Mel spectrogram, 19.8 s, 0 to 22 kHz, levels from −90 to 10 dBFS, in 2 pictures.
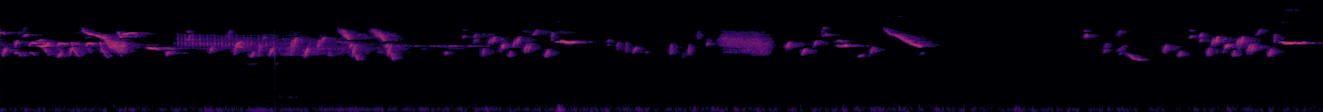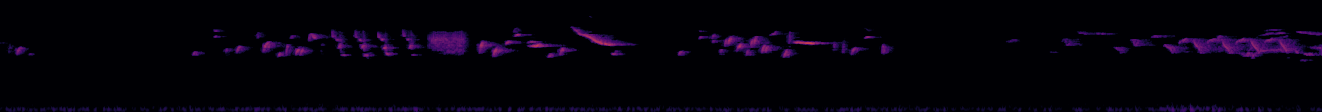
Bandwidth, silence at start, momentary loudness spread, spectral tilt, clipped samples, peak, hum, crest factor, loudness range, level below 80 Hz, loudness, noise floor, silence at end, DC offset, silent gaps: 8.8 kHz; 0 s; 20 LU; 4 dB/octave; under 0.1%; -30 dBFS; none; 20 dB; 8 LU; -84 dBFS; -44 LUFS; -86 dBFS; 0 s; under 0.1%; none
